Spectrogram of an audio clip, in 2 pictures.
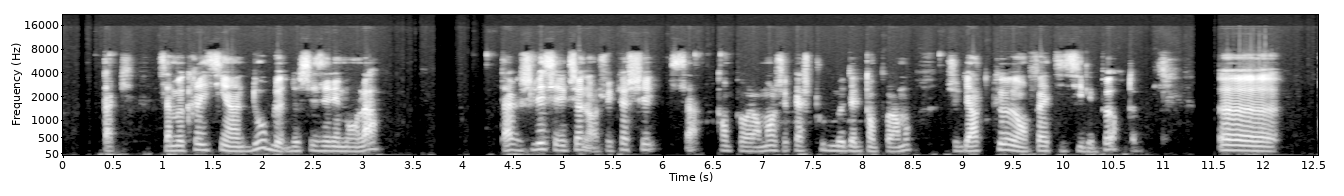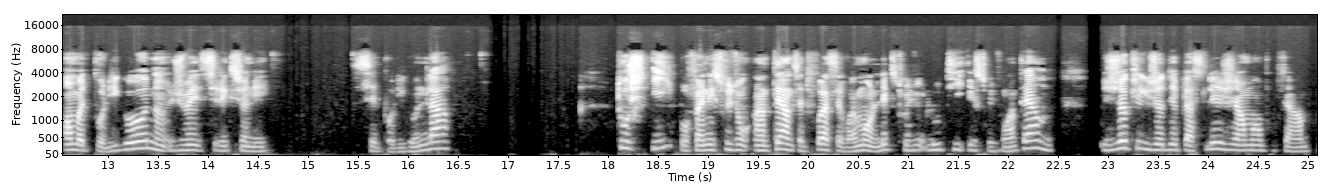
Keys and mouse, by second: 0.4 click, 4.1 click, 6.3 click, 8.7 click, 12.8 click, 14.6 click, 16.6 shift+click, 23.0 click.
